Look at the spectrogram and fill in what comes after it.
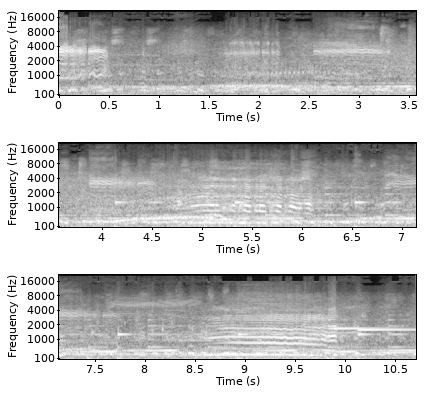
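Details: Juan Fernandez fur seals on the Juan Fernandez Islands in the cooling afternoon give wavering, bleat-like contact calls, a returning mother calling for her starving pup amid a noisy beach colony.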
